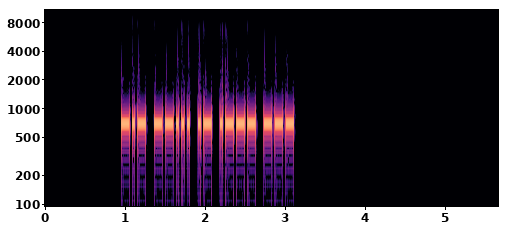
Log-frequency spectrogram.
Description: Morse code, heard as a keyed tone, about 36 wpm, 700 Hz. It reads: K7AJO
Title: USA Call Signs - 5 Characters - Repeated 3x - 35wpm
